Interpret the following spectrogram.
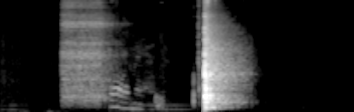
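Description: Handling noise picked up close on a desk microphone as a person takes off a headset and gets up: a rustle about a second in, then one sharp, loud knock at about two and a half seconds that dies away quickly.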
